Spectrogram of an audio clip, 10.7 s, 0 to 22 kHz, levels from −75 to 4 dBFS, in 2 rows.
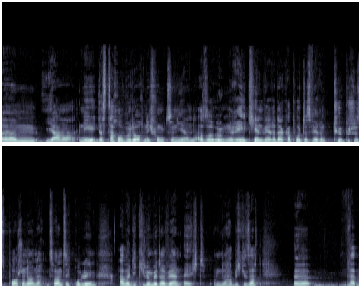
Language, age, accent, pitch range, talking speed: German, 30-49, German, 115-165 Hz, 180 wpm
